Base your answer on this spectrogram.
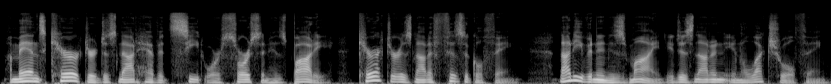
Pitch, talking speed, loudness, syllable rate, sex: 105 Hz, 215 wpm, -20 LUFS, 5.5 syllables/s, male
